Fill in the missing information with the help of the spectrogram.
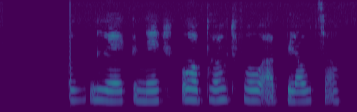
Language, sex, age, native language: Icelandic, female, 12, Icelandic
